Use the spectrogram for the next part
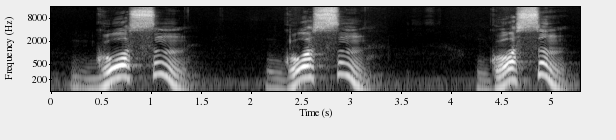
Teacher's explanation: Между буквой «с» и «н» есть небольшой неясный звук.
